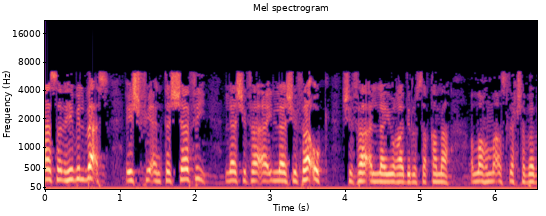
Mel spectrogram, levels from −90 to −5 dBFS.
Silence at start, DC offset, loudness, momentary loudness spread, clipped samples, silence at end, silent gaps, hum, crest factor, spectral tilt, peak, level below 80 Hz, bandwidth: 0 s; 3%; -16 LUFS; 10 LU; under 0.1%; 0 s; none; none; 16 dB; -3.5 dB/octave; 0 dBFS; -48 dBFS; 6.6 kHz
